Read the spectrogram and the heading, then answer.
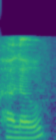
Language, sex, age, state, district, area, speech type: Nepali, male, 30-45, West Bengal, Darjeeling, rural, spontaneous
